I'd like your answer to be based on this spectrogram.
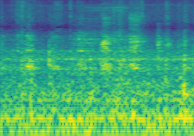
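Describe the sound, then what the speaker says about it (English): A dog jumping up on a person's back, panting steadily at close range with some soft whimpering, amid light rustling and handling noise throughout. "I have a dog jumping up on my back"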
